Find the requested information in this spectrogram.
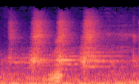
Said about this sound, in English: Sorry, that was my was, alarm. Oh, that that wasn't one of the songs. no, that was my alarm.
